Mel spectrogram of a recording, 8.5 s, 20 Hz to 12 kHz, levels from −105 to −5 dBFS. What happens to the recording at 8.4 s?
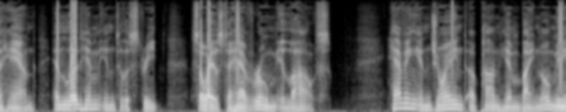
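Right near the end, from about 8.38 to 8.44 s, the speech hits integer overflow: peaks that only just reach the top of the integer range wrap around to the opposite sign instead of being held there, so you get a short, violent crack, far sharper than ordinary clipping.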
